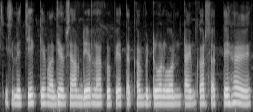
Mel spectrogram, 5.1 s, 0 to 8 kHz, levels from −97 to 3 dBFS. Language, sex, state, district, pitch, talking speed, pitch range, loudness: Hindi, male, Bihar, Vaishali, 155 Hz, 200 wpm, 150-155 Hz, -20 LUFS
